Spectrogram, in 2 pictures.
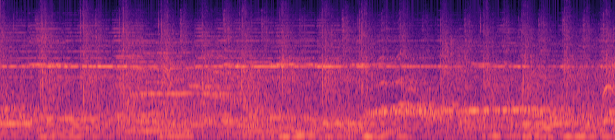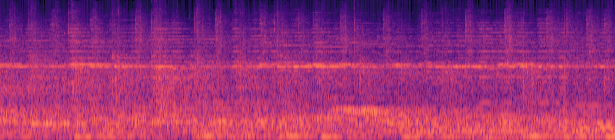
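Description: Fiddle-led dance music with a steady beat, with the quick, even tapping of clogging shoes on the stage.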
